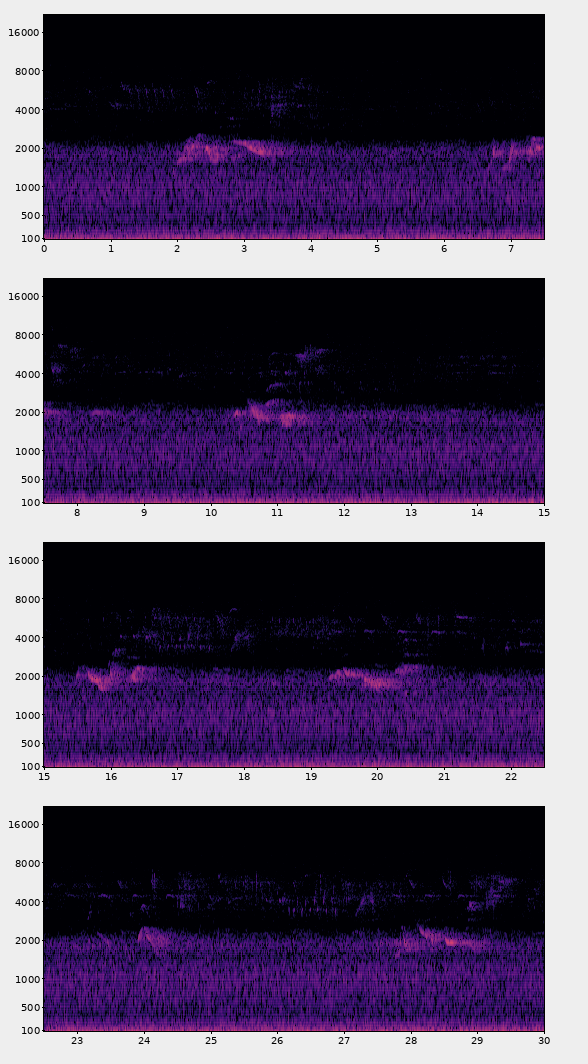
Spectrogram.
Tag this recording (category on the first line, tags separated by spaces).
Soundscapes > Nature
raspberry-pi natural-soundscape nature field-recording alice-holt-forest phenological-recording meadow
